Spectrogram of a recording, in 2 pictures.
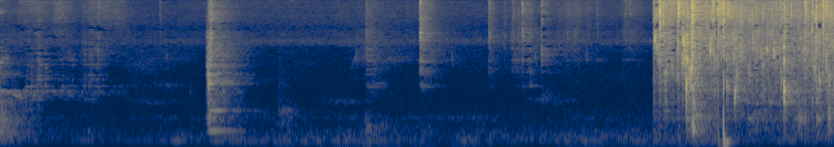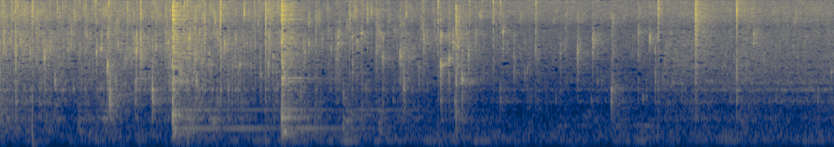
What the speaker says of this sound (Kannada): ಎಣ್ಣೆ ಬಿಸಿ ಆದಮೇಲೆ ಒಂದು ಸ್ವಲ್ಪ ಗೋಡಂಬಿ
